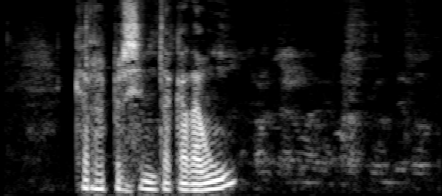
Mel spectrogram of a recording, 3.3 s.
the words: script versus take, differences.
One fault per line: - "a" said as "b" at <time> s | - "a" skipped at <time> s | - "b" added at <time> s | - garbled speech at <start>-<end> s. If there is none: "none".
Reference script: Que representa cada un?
none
